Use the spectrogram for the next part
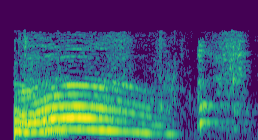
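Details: Dog that fell down a well howling as rescuers pull it to safety with a rope; one sustained, tonal howl lasting about a second, gently rising then sliding lower, followed by a short fainter cry.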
